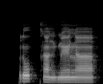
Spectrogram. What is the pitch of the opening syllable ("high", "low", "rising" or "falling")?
high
